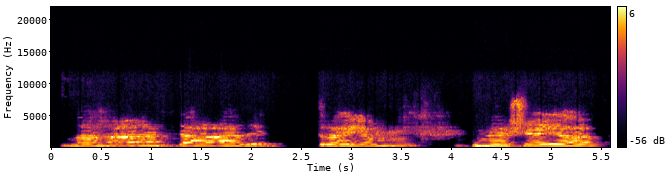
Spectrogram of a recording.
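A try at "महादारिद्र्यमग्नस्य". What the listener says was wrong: Magnasya. So, generally we chant it as Mahadaridra Magnasya. We forget that Ya. Poor Ya. Already it is not in any Varga. It is sitting in Avargya and first letter in Avargya. So if you forget it, it will feel bad.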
